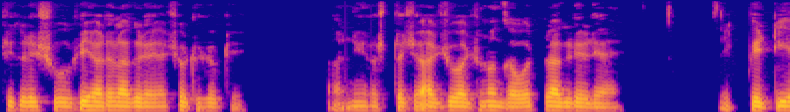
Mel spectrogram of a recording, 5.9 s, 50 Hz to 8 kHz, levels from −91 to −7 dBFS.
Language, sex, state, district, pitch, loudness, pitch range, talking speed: Marathi, male, Maharashtra, Nagpur, 105 Hz, -22 LUFS, 100-110 Hz, 170 wpm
